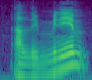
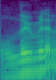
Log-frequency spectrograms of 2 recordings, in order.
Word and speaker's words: aluminium: he's gone for the hydro aluminium or aluminum as it probably is pronounced that looks great as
